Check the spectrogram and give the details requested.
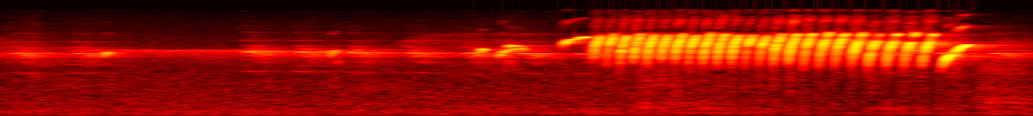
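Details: Belgian canary singing for training: faint steady whistled tones, then a loud, very fast, even trill lasting about two seconds over a quiet background hiss.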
